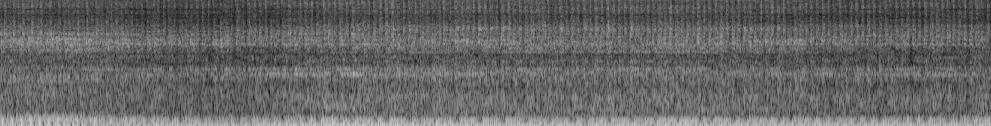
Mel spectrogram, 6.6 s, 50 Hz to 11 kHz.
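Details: 1946 Indian Chief, original restored V-twin engine, first run after about 12 years in storage: lumpy but steady idle, even low thumps about three a second, no misses or knocks; running healthy.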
